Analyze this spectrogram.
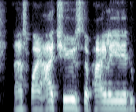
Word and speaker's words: pileated: The bird is named after the red crest, which is known as the pileum scientifically. That's why I choose the pileated pronunciation. If you say pileated, that's perfectly okay too.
